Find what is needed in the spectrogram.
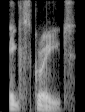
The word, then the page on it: excrete: British English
